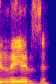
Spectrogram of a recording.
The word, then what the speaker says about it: lives: Entonces, esto si lo pronuncio bien es con Z. He lives, she lives, it lives.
